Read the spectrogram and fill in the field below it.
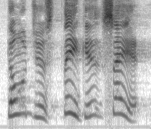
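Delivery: emphatic inner pep talk; urging himself. Retold or imitated. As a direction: tell yourself firmly to speak it out. Preacher retelling his own self-talk.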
